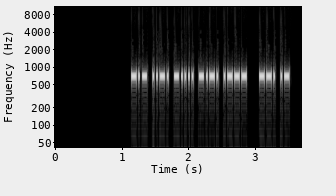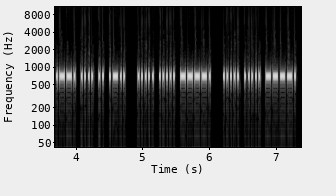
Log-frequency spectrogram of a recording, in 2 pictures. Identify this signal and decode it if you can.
Morse code, heard as a keyed tone, about 46 wpm, 690 Hz. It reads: KF6CJ GA PHIL 559 559
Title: SOTA QSO Practice 45wpm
